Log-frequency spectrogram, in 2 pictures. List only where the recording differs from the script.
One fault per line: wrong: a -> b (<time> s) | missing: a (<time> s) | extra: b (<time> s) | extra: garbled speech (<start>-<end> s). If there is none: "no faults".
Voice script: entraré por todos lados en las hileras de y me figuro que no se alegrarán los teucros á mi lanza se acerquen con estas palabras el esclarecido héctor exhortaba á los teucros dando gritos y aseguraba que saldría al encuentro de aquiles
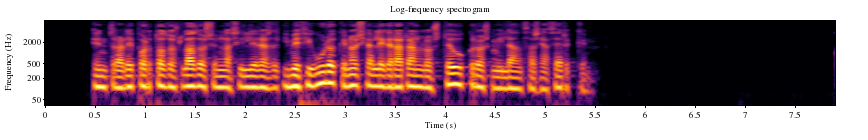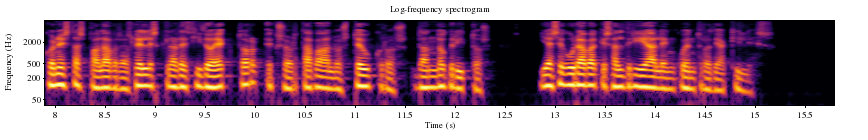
no faults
